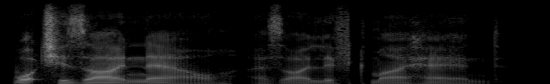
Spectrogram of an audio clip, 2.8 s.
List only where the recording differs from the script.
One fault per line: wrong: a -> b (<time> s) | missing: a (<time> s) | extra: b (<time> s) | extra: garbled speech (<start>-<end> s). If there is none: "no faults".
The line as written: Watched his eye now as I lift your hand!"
wrong: Watched -> Watch (0.1 s)
wrong: your -> my (1.9 s)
